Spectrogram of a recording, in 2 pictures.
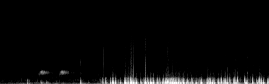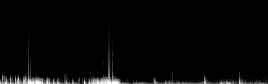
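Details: Person sick for several days with stomach pain, diarrhea and nausea: loud, prolonged gurgling and low growling stomach rumbling in two long bursts with smaller bubbling between (borborygmi).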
